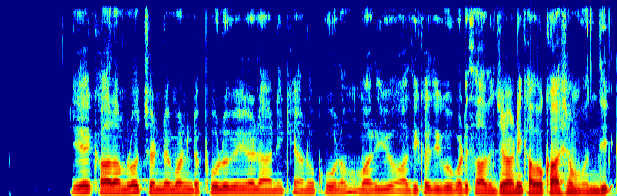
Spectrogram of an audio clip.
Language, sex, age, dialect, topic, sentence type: Telugu, male, 18-24, Southern, agriculture, question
